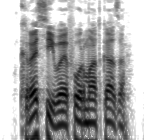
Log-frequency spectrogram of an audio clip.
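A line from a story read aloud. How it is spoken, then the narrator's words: Gloomy remark. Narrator (Russian): мрачно заметил Давид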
